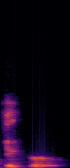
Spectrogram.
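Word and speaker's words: DeGruy: a white and but it's pronounced degree yeah we'll check her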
